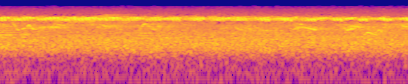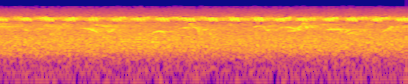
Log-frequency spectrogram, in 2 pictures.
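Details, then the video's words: Crickets in Ukraine among chrysanthemums, a steady high-pitched pulsing chirp held on one shrill note, with faint short sliding whistles, perhaps distant birds, drifting underneath. "Заспокійливий звук цвіркунів//The soothing sound of crickets"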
